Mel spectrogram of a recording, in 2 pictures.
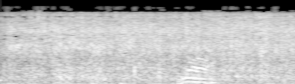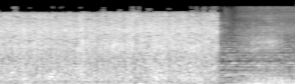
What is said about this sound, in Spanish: Aplausos, producción, por favor.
